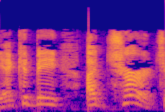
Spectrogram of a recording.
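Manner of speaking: ordinary talk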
